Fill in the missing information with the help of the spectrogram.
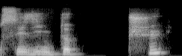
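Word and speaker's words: Sezin Topçu: éditions La Découverte avec, je vais très mal prononcer son nom, Cézine Topchu, c'est ça?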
